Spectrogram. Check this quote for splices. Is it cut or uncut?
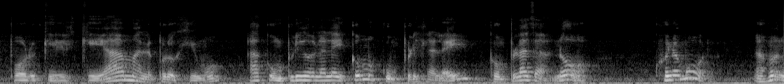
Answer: uncut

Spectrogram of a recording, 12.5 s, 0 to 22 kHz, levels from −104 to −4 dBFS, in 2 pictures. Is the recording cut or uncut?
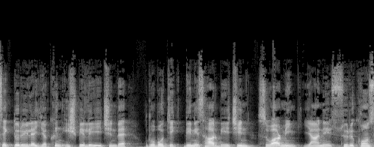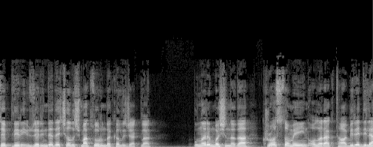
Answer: cut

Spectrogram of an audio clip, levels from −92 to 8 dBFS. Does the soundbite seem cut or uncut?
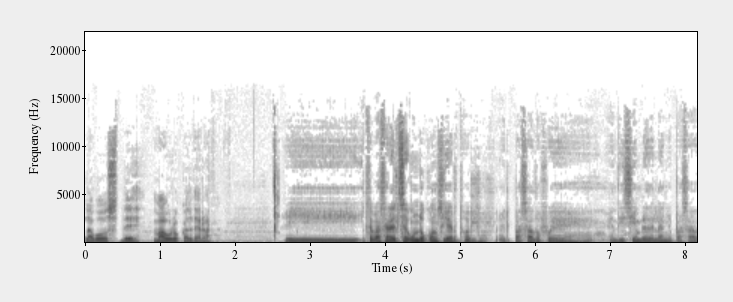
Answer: cut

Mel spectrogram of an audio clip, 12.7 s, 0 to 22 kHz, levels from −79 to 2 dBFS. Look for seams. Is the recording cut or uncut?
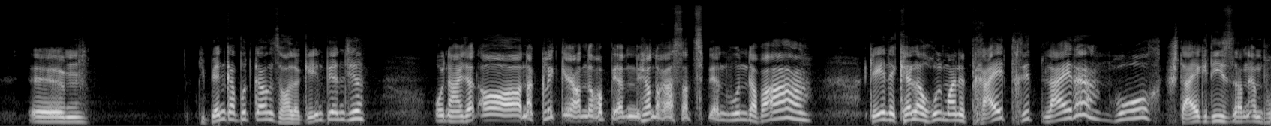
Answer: cut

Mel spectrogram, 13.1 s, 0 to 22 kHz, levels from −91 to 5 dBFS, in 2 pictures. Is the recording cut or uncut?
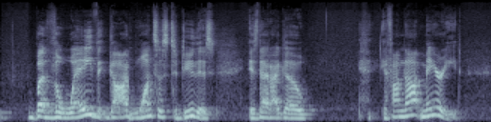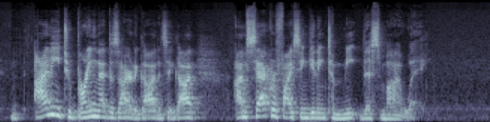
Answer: cut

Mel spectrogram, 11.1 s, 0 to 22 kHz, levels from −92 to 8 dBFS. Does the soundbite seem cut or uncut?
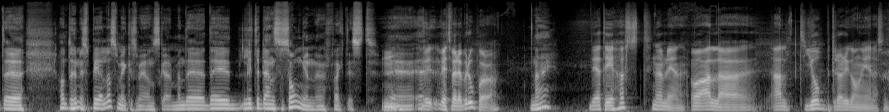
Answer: uncut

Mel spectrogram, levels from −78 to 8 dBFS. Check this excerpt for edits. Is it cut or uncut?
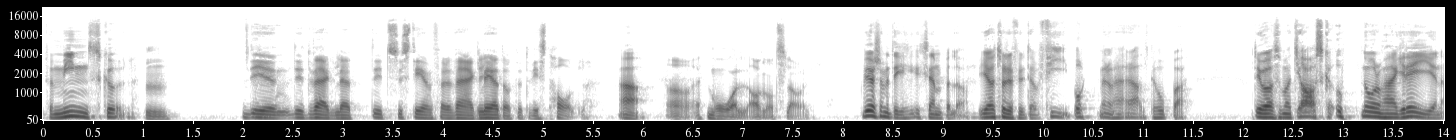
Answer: cut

